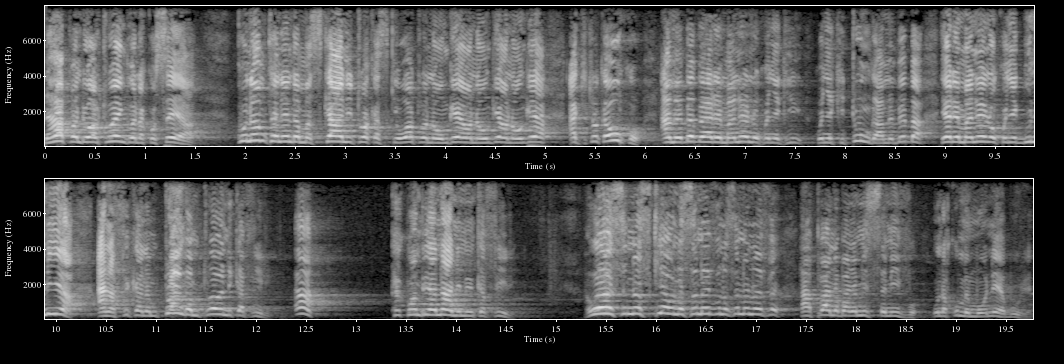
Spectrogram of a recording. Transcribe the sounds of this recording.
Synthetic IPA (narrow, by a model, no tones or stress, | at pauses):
nahapandiɔwatuwɛŋɡiwanakɔsɛa | kunam̩tuanaɛndamaskanituakasi̥kiawatuanaɔŋɡɛawanaɔŋɡɛawanaɔŋɡɛaaki̥tɔkahukɔamɛɓɛɓajaɾɛmanɛnɔkwɛɲɛkikwɛɲɛkituŋɡaːmɛɓɛɓajaɾɛmanɛnɔkwɛɲɛɗuniaanafikanam̩twaŋɡam̩tuwɛwɛnikafiɾi | a | kakwambiananimimkafiɾi | wɛwɛsininasi̥kiaunasɛmahiviunasɛmaunafɛhapanaɓwanamisi̥sɛmihivjɔunakumɛmuɔnɛaɓuɾɛ̰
